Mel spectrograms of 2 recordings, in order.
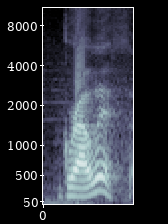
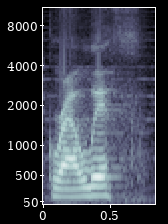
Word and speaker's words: Growlithe: of their Endeavor they grow alive sense we Growlithe okay you can tell I'm not a Pokemon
